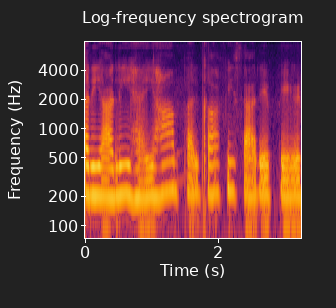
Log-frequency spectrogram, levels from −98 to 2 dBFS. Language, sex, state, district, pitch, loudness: Hindi, female, Chandigarh, Chandigarh, 205 Hz, -17 LUFS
